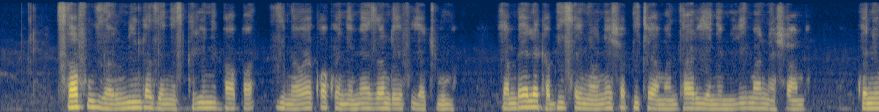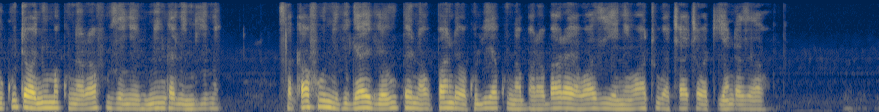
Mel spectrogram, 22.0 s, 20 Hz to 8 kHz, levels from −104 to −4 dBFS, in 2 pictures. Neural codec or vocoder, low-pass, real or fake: codec, 24 kHz, 3.1 kbps, DualCodec; 7.2 kHz; fake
